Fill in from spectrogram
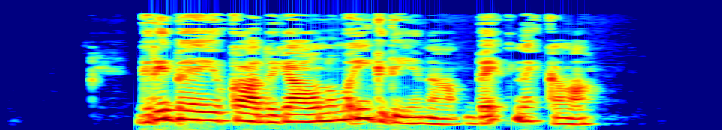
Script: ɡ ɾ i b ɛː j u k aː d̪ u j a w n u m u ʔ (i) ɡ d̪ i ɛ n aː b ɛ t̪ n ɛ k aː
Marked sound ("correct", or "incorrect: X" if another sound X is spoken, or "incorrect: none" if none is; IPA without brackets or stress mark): correct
